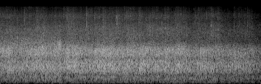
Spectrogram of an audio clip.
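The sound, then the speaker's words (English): A large audience claps steadily for the company's employees across the world, a dense wash of applause that holds loud and even throughout before easing slightly at the end, with no voices breaking through. “A huge round of applause, please.”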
